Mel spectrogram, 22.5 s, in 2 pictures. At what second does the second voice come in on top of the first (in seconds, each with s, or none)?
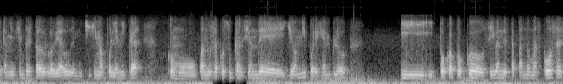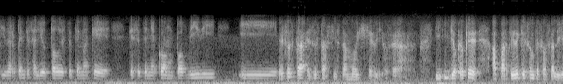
none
